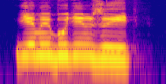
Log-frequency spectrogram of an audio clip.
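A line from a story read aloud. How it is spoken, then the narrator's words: Mocking squeak. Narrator (Russian): пропищал он издевательским тоном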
